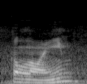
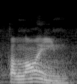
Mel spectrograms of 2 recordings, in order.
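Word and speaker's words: climb: एम के बाद और टी से पहले बी साइलेंट होता है, एम के बाद और टी से पहले बी साइलेंट होता है। एग्जांपल्स देखते हैं, एग्जांपल्स कौन सी हो सकती हैं, जैसे कॉम, क्लाइम, क्रम, नम, टॉम, इसी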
